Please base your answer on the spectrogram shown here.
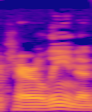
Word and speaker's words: Carolina: I happen to know a Carolina. That's how she pronounces it.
